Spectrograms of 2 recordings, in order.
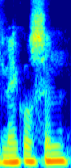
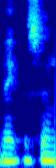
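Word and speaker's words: Mikkelsen: How do you say his last name actually? Mads Mickelson. Mickelson. Yeah, he was he was in he was in Death Stranding.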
